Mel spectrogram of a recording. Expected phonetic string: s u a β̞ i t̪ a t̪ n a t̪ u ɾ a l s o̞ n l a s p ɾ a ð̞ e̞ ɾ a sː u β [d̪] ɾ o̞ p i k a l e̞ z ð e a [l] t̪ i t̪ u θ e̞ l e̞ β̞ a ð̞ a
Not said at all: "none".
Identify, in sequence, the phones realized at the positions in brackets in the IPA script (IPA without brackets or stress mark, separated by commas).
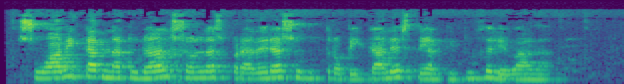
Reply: t̪, l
